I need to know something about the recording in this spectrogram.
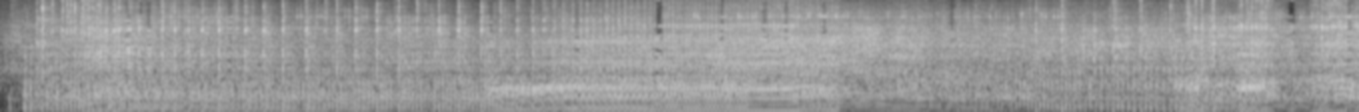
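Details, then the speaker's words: Whipper snipper rebuilt from two broken ones: buzzy two-stroke note climbs cleanly, holds high revs and drops back, runs and revs normally. "She's a runner. She goes pretty good. She revs pretty well."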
